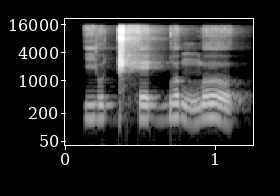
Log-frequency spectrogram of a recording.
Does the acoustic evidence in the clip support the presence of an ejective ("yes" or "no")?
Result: no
